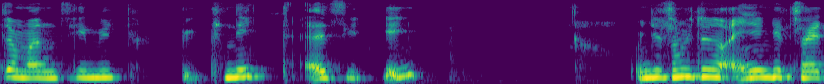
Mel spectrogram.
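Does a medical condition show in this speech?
Yes: infantile cerebral palsy; from birth, not premature, spastic, worsening with growth, involuntary twitches, no handwriting, tracheotomy during double pneumonia; age 55, breathing-support mask machine for sleep, personal assistants; childhood speech therapy at Dresden University Clinic.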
